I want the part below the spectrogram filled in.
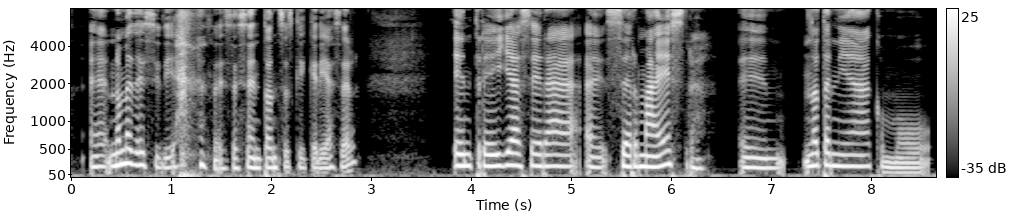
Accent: Tlaxiaco, Oaxaca, Mexico; Yo soy oaxaqueña. Nací en una comunidad que se llama Heroica Ciudad de Tlaxiaco, Oaxaca. Así, largo, totalmente. Uh-huh. Y pues siempre he estado ahí.

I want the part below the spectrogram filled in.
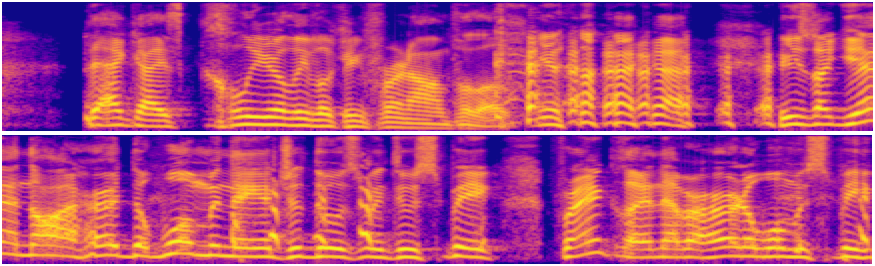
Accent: New Jersey, United States; No, but you do forget that I was born and raised in Jersey.

